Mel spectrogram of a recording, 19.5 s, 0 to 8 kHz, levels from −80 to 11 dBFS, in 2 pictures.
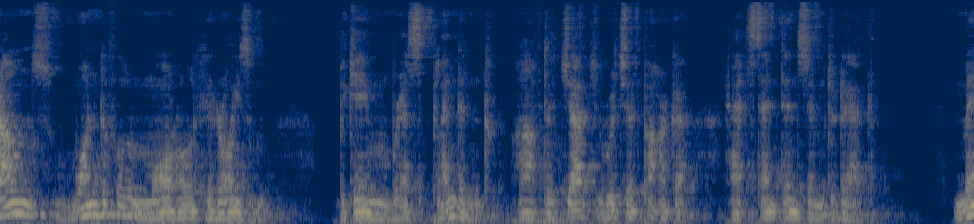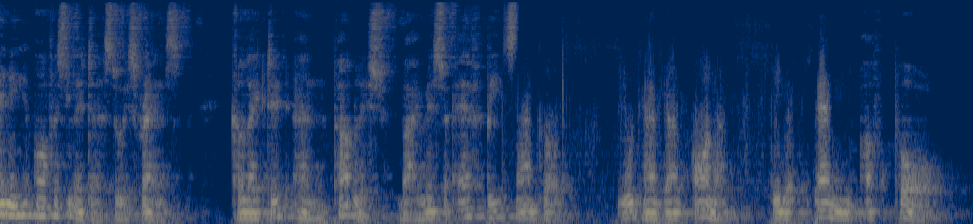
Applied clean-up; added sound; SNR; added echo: neural separator model SepFormer DNS4.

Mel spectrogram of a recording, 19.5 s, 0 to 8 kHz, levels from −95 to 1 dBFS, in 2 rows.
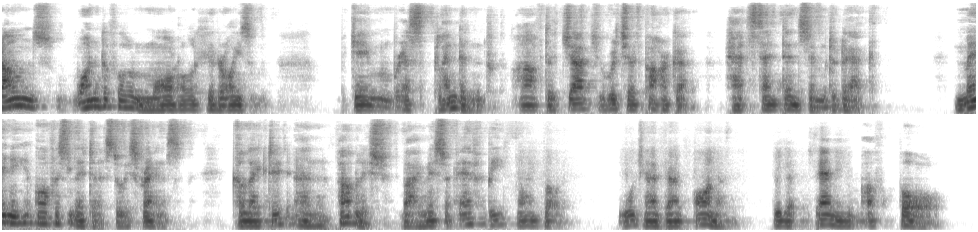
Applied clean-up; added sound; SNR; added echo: neural mask model DeepFilterNet 3.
